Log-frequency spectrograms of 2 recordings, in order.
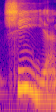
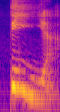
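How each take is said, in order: First: "tia" loud, opening on tch; wrong Portuguese T. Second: "Tia" loud, with a pure tongue-tip t; Spanish T. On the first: Teacher contrasting the sounds, emphatic tch. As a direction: begin "tia" like tchia. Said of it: "Não fala tia". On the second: Teacher showing the right sound, Spanish T. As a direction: begin "Tia" on a plain t without tch. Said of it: "fala tia". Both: Shown as a demonstration.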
